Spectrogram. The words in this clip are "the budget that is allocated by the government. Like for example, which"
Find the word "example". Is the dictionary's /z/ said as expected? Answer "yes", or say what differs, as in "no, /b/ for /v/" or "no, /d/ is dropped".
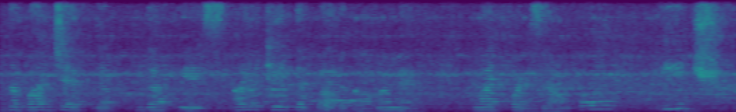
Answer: yes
